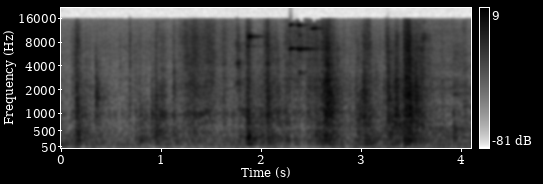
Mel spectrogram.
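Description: The plastic cooling shroud of a Dell PowerEdge 1900 server being lifted out of the metal chassis: an irregular run of clicks, knocks and rattles, loudest in the middle and again near the end, with a couple of brief high squeaks about two seconds in.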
